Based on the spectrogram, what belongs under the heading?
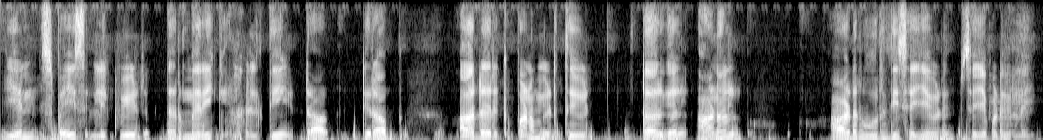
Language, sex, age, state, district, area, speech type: Tamil, male, 18-30, Tamil Nadu, Namakkal, rural, read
